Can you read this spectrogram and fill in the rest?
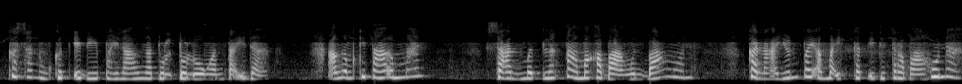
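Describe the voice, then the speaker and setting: A woman's voice: high voice, moderate pace, lo-fi sound, close to an everyday voice. A woman acting in an old radio drama as a suspicious, protective wife, pointed and reproachful. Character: suspicious, protective wife wary of freeloading relatives.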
